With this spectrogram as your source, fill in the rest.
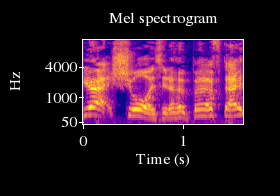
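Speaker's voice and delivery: very loud announcer voice. Retelling answering a shout-out request, redoing own past self in a DJ voice. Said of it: "I probably had some DJ voice then".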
